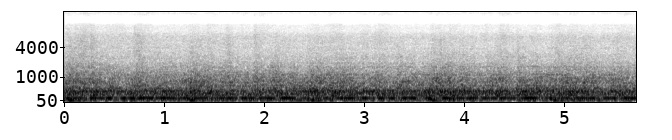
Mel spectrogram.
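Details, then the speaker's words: Whirlpool/Maytag dryer running after idler pulley replacement that cured a squeal: low, even hum with a smooth drum rumble and no squeal or chirp; normal quiet running. "Sounds quiet to me."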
